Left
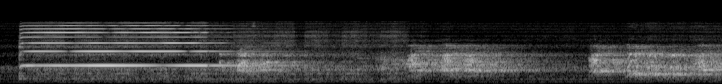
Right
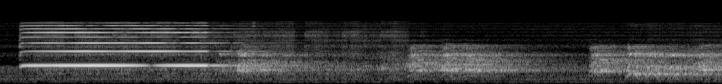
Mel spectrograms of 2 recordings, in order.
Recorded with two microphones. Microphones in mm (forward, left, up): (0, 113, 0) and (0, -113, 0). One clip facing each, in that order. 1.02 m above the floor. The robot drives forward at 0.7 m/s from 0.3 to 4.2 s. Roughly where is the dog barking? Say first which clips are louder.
Left 1 dB; right.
